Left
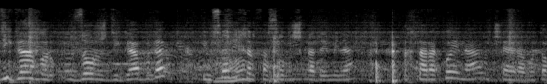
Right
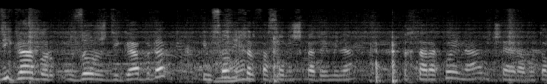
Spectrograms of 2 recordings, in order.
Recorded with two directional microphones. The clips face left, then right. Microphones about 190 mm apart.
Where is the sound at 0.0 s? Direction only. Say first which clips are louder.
Right 5 dB; 65° right (ahead or behind).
